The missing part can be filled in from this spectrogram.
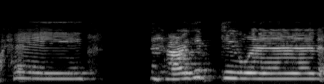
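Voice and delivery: bored, very slow, flat monotone. Showing how a bored caller sounds on the phone, bored voice. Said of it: "Like you just sound bored to me".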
